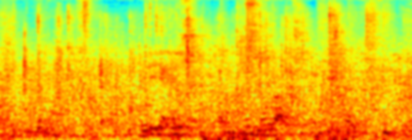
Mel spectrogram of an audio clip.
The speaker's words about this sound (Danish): jeg står i en kæmpe vareelevator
